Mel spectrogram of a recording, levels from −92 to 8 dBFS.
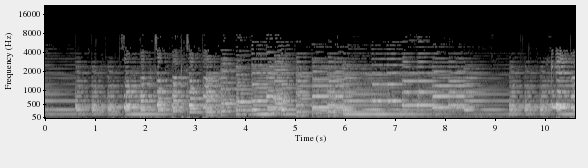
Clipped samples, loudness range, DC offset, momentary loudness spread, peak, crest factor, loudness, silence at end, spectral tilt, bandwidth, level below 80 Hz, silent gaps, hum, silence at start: under 0.1%; 2 LU; under 0.1%; 9 LU; -6 dBFS; 16 dB; -23 LUFS; 0 s; -5.5 dB/octave; 8 kHz; -54 dBFS; none; none; 0 s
